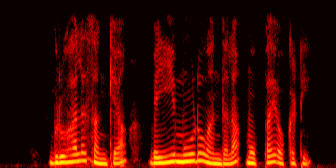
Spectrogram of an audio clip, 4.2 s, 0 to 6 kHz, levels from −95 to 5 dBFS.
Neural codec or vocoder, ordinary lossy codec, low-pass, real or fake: vocoder, 24 kHz, 100 mel bands, Vocos; none; 5.4 kHz; fake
